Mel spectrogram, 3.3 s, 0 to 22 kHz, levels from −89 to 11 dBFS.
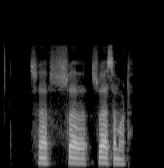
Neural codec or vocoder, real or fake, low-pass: none; real; 7.2 kHz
